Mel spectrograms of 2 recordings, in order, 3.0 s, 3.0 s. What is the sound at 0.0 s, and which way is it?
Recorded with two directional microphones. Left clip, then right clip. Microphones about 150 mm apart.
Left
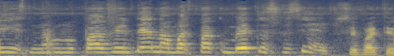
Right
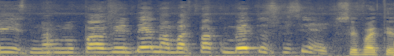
Speech, 5° left (ahead or behind).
